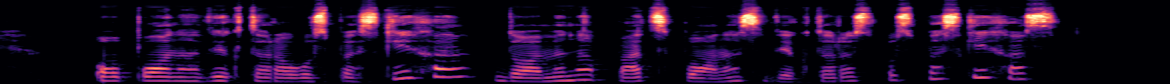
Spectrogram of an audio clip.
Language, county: Lithuanian, Panevėžys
